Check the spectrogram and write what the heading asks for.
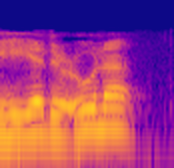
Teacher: ثم دال ساكنة في قوله يدعون تقلقل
